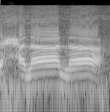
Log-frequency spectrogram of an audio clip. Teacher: یہاں پر دیکھیں تنوین کے بعد واو ہے تو یہاں پر ادغام کریں گے اور یہاں وقف مطلق کی علامت ہے. یہاں پر رکیں گے ہم تو اس دو زبر کو الف سے بدلیں گے, اس کو پڑھیں گے حلالا.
